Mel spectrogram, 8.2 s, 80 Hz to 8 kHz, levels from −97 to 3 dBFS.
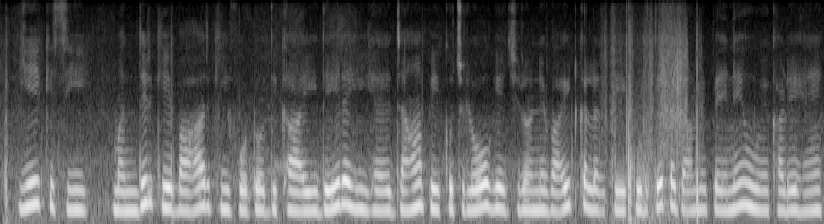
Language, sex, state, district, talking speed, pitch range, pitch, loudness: Hindi, female, Rajasthan, Jaipur, 180 wpm, 215-240 Hz, 220 Hz, -15 LUFS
